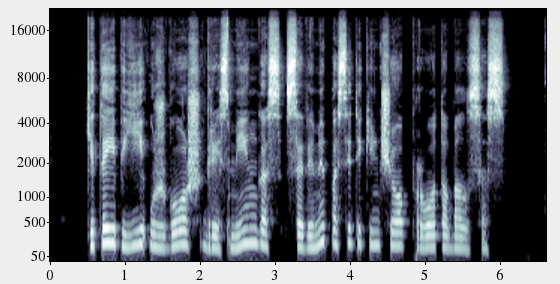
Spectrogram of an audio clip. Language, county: Lithuanian, Kaunas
